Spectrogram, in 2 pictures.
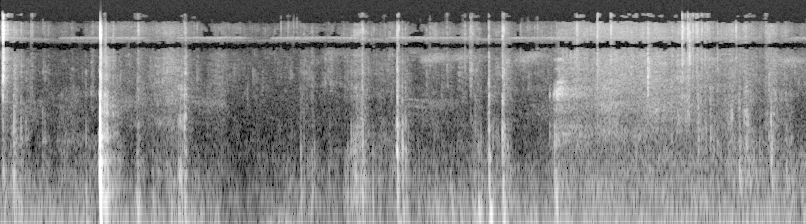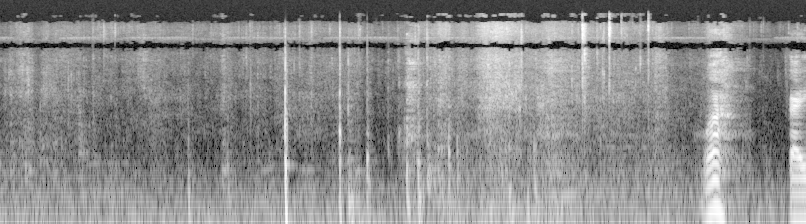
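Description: Crab hook rod knocking and clicking against mangrove roots, a handful of sharp knocks, the loudest about a second in, with soft rustling of movement through the roots in between.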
